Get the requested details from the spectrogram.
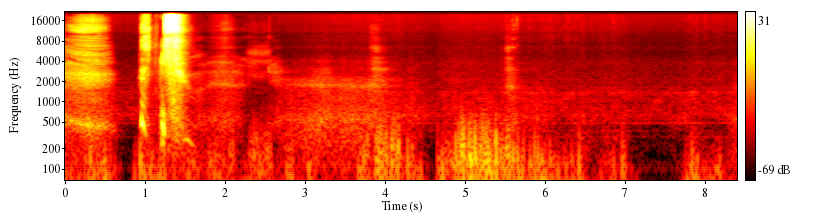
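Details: Sneezing: two quick sneezes close together near the start, then sniffing and rustling noise in the background.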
